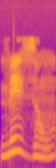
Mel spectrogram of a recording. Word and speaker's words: maison: La letra S entre dos vocales y la letra Z se pronuncian. z, Es el mismo sonido que en la palabra inglesa. music, Por ejemplo, maison, que significa casa, o zèbre, que significa cebra.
